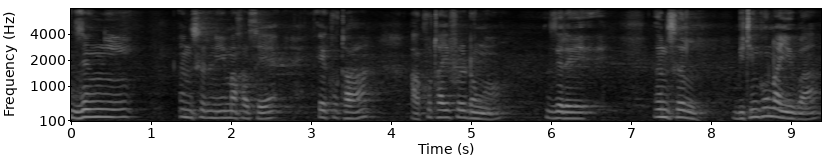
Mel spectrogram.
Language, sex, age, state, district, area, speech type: Bodo, male, 45-60, Assam, Chirang, rural, spontaneous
